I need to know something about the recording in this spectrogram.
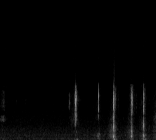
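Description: Computer keyboard keystrokes: a few single key clicks, starting about a second in, about four in the last second.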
